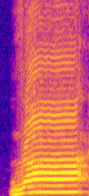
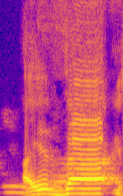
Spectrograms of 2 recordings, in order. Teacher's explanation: ujung lidah, ujung lidah dengan ujung gigi yang atas. Za, jangan da, jangan za.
